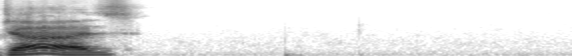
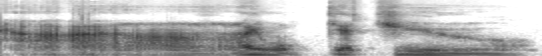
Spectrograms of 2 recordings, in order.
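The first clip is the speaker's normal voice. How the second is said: villain voice; 7 semitones lower, 6 dB quieter, much slower than usual. Acted. Villain voiced in comic retelling.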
